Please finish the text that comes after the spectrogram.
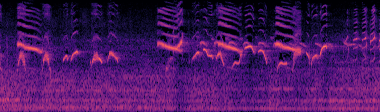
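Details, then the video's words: Chinese hwamei, a tame bird singing well, pours out varied whistled phrases: slurred curving notes, fast rattling trills and repeated sweet up-and-down whistles in energetic bursts, with quiet low hum behind. "Họa mi thuần hót tốt"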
